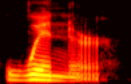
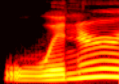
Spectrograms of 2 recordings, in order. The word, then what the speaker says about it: winter: breathtaking view breathtaking view winter can sound like winter or no T winner and I don't usually pronounce the T winner in daylight savings time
